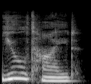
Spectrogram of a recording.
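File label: "yuletide", British English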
